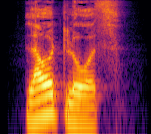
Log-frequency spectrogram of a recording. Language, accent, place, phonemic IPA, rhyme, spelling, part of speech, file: German, Germany, Berlin, /ˈlaʊ̯tloːs/, -oːs, lautlos, adjective, De-lautlos.ogg
- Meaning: soundless, silent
